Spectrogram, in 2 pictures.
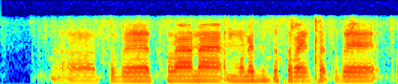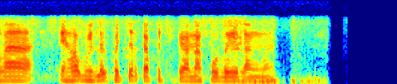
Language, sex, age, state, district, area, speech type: Santali, male, 18-30, Jharkhand, Pakur, rural, conversation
